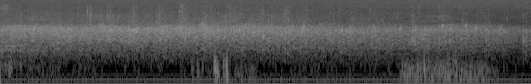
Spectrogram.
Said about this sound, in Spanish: Gloria al Señor. Aplaude, por favor.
